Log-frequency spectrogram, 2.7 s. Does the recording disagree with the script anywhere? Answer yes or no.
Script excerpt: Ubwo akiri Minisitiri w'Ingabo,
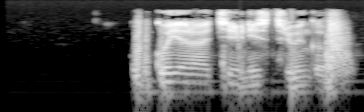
yes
